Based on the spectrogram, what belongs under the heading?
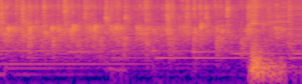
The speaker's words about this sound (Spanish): Hay que proponérselo y Dios obrará. Dale fuerte el aplauso a Dios, por favor.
